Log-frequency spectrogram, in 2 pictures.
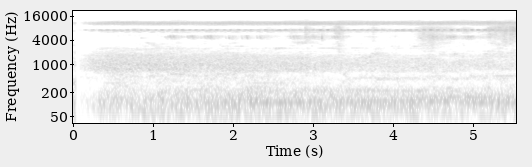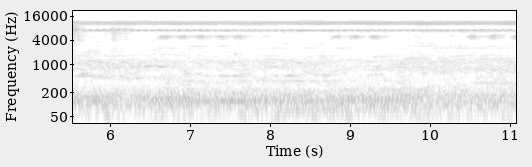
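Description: Insects trilling outdoors: a continuous high-pitched drone, with groups of four or five quick chirps every few seconds.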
